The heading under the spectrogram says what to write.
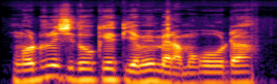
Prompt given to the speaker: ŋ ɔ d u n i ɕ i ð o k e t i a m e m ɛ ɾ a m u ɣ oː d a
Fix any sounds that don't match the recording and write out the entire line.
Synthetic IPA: ŋ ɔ d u n e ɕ i ð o k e t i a m e m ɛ ɾ a m o ɣ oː d a

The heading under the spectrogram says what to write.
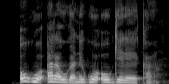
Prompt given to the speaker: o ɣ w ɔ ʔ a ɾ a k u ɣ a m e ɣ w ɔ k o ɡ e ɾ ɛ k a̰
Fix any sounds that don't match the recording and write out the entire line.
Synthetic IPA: o ɣ w ɔ ʔ a ɾ a u ɣ a n e ɣ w ɔ ʔ o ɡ e ɾ ɛ k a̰

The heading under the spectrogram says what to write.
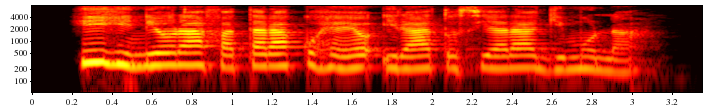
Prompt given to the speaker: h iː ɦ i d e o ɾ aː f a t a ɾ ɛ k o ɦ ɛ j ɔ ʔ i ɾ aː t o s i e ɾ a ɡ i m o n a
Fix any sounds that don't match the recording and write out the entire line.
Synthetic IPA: h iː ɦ i n e o ɾ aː f a t a ɾ a k o ɦ ɛ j ɔ ʔ i ɾ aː t o s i a ɾ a ɡ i m o n a

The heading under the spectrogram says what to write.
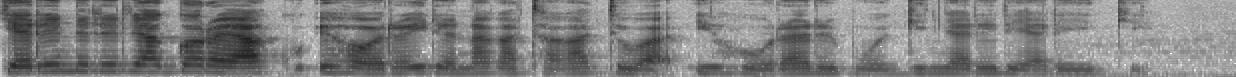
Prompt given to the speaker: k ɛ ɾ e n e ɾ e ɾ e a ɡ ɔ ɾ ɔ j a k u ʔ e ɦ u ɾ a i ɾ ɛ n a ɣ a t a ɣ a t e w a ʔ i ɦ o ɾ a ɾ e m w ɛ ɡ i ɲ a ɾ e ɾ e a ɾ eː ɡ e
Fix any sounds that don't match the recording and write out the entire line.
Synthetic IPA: k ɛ ɾ e n e ɾ e ɾ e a ɡ ɔ ɾ ɔ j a k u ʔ e ɦ ɔ ɾ a i ɾ ɛ n a ɣ a t a ɣ a t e w a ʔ i ɦ o ɾ a ɾ e m w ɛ ɡ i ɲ a ɾ e ɾ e a ɾ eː ɡ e

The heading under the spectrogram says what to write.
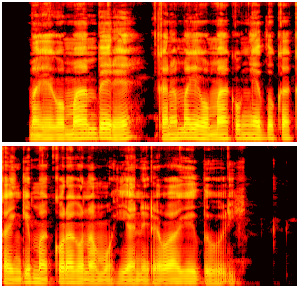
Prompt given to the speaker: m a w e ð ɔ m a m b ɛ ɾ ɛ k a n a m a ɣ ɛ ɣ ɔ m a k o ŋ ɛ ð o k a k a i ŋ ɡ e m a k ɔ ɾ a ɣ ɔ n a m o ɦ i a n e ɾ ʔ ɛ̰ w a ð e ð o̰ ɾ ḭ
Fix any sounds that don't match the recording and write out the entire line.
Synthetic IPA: m a ɣ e ɣ ɔ m a m b ɛ ɾ ɛ k a n a m a ɣ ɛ ɣ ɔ m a k o ŋ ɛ ð o k a k a i ŋ ɡ e m a k ɔ ɾ a ɣ ɔ n a m o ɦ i a n e ɾ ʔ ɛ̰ w a ɣ e ð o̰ ɾ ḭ

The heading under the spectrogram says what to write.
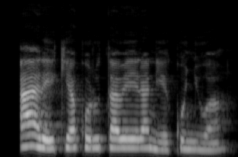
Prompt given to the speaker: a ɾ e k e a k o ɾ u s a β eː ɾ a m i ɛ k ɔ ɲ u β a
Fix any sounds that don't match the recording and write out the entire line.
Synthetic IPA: a ɾ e k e a k o ɾ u t a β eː ɾ a n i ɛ k o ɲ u a

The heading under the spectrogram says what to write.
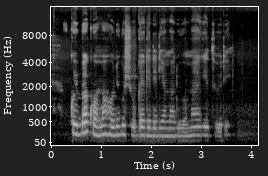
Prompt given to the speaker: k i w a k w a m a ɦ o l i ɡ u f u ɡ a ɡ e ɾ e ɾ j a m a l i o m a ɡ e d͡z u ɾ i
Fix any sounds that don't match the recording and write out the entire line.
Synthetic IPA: k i b a k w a m a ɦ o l i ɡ u ʃ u ɡ a ɡ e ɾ e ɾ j a m a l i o m a ɡ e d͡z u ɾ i

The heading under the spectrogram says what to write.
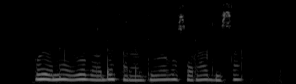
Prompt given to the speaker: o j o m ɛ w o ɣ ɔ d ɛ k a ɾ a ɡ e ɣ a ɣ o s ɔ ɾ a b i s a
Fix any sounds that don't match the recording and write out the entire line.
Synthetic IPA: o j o n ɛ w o ð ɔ d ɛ k a ɾ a ɡ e w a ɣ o s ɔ ɾ a b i s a

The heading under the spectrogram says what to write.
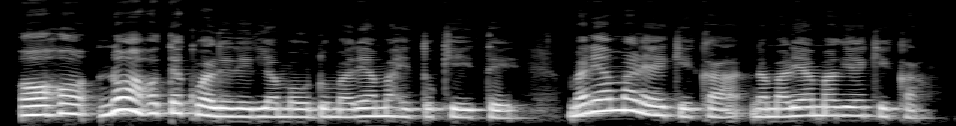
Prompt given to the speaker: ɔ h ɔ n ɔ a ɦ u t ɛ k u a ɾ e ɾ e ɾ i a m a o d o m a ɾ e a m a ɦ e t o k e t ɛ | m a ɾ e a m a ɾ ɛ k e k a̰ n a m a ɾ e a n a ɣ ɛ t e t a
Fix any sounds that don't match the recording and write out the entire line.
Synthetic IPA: ɔ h ɔ n ɔ a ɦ ɔ t ɛ k w a ɾ e ɾ e ɾ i a m a o d o m a ɾ e a m a ɦ e t o k e t ɛ | m a ɾ e a m a ɾ ɛ k e k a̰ n a m a ɾ e a m a ɣ ɛ k e k a

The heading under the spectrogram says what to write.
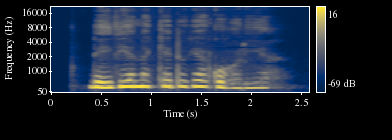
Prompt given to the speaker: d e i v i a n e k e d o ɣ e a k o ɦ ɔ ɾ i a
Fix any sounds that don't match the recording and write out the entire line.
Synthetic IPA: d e i ð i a n a k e d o ɣ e a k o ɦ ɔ ɾ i a

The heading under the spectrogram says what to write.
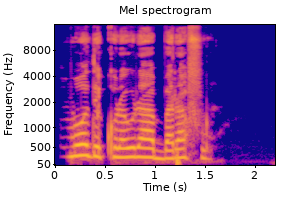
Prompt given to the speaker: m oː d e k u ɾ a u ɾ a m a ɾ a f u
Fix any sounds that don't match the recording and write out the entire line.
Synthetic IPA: m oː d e k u ɾ a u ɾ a b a ɾ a f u

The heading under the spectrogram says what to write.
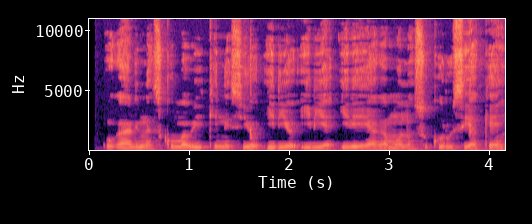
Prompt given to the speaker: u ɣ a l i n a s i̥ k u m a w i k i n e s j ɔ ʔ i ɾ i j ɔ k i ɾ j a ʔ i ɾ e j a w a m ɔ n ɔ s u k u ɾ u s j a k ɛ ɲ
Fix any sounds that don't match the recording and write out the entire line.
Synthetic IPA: u ɣ a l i n a s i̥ k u m a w i k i n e s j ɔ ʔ i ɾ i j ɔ ʔ i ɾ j a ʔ i ɾ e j a ɣ a m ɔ n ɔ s u k u ɾ u s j a k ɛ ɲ

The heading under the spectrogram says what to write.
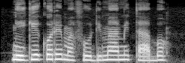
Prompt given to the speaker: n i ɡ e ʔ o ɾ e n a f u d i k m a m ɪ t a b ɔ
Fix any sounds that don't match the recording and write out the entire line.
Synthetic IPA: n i ɡ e k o ɾ e m a f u d i m a m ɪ t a b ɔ

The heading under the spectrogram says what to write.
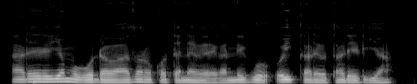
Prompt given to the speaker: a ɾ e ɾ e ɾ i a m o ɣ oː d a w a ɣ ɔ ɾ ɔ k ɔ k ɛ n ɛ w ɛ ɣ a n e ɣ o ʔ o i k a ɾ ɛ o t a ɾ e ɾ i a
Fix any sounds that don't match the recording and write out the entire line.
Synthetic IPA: a ɾ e ɾ e ɾ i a m o ɣ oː d a w a ð ɔ ɾ ɔ k ɔ t ɛ n ɛ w ɛ ɣ a n e ɣ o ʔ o i k a ɾ ɛ o t a ɾ e ɾ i a

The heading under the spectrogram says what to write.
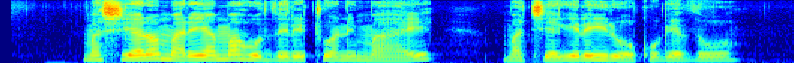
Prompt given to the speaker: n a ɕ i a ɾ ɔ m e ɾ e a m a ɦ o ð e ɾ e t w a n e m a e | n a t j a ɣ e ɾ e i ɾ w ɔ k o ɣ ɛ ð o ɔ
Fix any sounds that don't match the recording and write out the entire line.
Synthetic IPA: m a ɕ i a ɾ ɔ m a ɾ e a m a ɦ o ð e ɾ e t w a n e m a e | m a t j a ɣ e ɾ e i ɾ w ɔ k o ɣ ɛ ð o ɔ

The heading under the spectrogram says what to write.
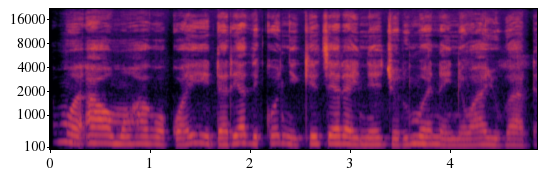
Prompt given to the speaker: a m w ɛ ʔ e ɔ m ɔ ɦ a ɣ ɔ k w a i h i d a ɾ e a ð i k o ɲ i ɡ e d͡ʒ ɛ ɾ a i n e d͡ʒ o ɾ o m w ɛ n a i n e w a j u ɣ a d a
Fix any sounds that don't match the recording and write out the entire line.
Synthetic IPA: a m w ɛ ʔ a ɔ m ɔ ɦ a ɣ ɔ k w a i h i d a ɾ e a ð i k o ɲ i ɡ e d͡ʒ ɛ ɾ a i n e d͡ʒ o ɾ u m w ɛ n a i n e w a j u ɣ a d a

